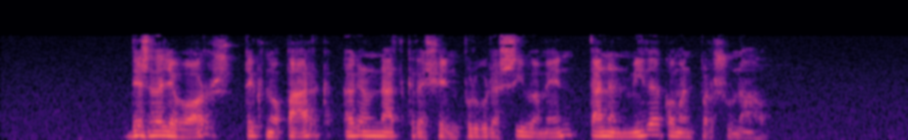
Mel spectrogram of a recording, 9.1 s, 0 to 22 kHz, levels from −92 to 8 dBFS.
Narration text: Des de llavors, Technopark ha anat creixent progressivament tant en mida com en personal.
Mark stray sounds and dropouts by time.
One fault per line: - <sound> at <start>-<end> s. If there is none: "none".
none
